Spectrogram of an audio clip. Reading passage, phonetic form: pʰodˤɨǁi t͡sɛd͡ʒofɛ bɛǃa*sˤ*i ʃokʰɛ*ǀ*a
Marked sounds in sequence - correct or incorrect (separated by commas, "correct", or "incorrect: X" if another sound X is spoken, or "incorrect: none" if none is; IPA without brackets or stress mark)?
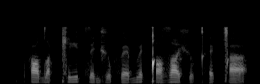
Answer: incorrect: zˤ, correct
